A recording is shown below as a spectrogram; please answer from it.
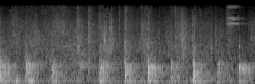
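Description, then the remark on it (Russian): Horses walk along at a steady pace as girls lead them from the pasture to the stable of a vocational school in Bebrene, their hooves clip-clopping in an uneven rhythm of repeated thuds, moderately loud, with no talking. “Сначала девушки отправляются за лошадьми, забирают их с пастбища, а затем уже ведут в конюшню, чтобы подготовить к тренировке.”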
